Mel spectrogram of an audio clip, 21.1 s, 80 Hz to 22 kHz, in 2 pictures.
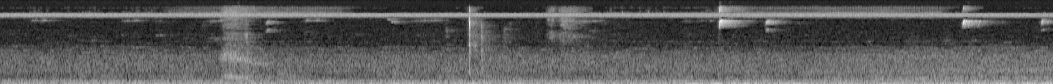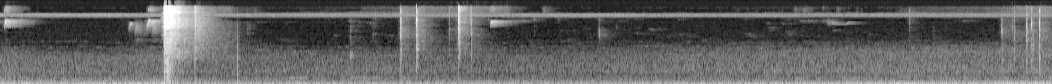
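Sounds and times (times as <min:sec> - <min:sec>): airgun shot: 0:12.1 - 0:12.9.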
